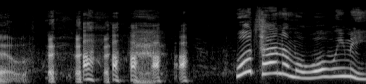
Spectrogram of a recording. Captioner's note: both laughing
